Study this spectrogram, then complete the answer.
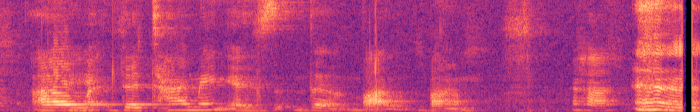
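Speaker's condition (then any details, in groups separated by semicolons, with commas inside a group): Friedreich's ataxia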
